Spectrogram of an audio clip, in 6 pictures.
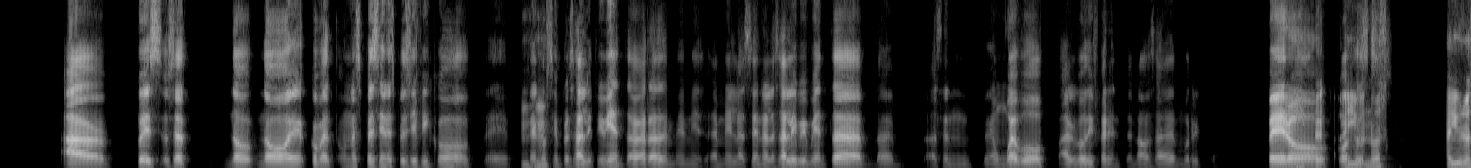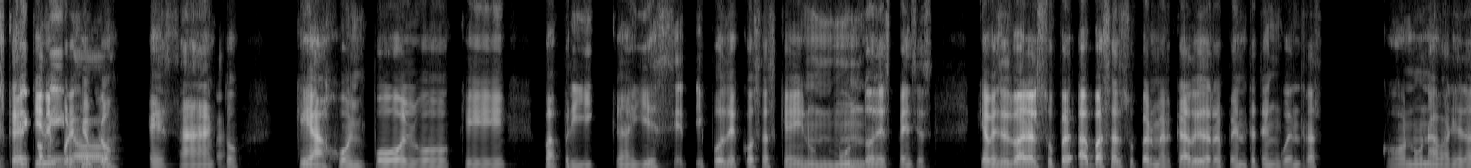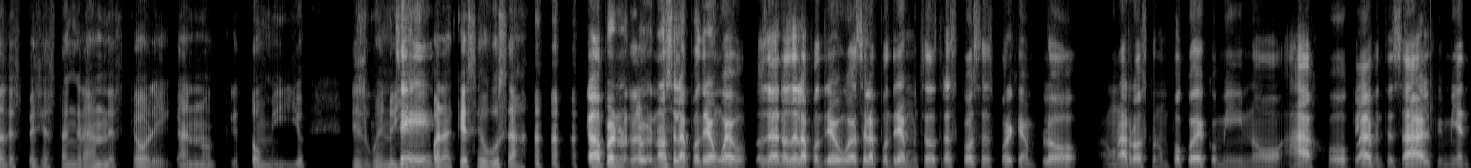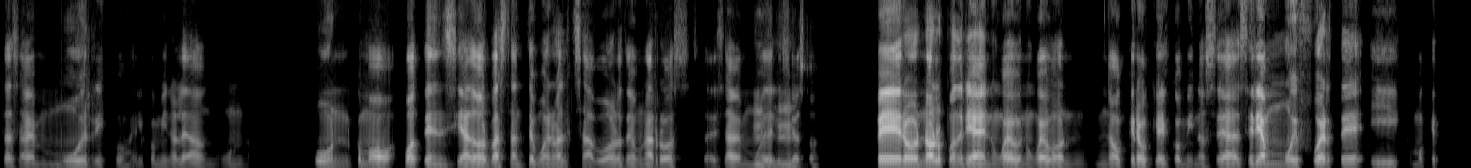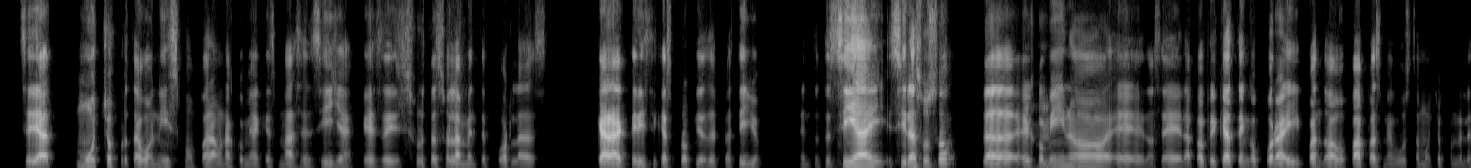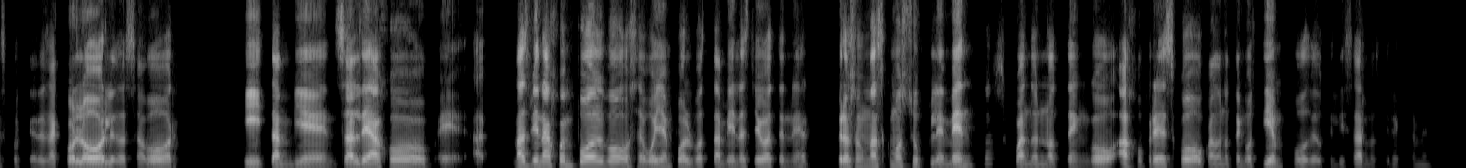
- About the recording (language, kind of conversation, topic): Spanish, podcast, ¿Cómo cocinas cuando tienes poco tiempo y poco dinero?
- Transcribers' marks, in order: "vas" said as "var"; laugh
